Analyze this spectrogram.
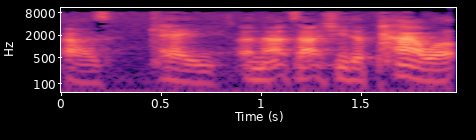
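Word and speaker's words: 京: And it's pronounced as K, and that's actually the power of the computer.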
